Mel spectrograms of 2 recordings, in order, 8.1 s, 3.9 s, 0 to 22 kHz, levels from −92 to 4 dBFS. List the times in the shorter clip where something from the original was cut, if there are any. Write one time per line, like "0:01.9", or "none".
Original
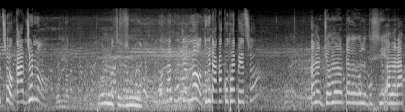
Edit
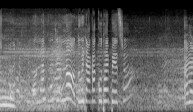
none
